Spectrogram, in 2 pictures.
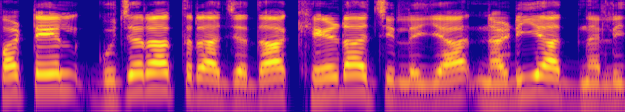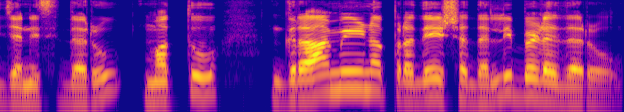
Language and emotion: Kannada, neutral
